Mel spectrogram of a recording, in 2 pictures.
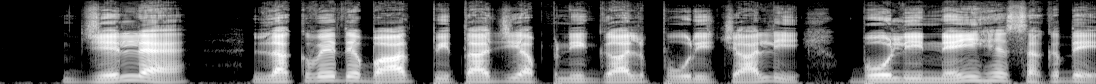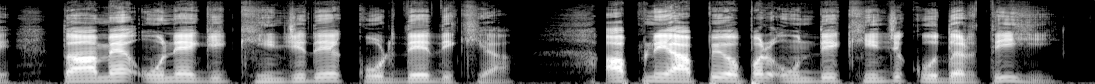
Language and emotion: Dogri, angry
